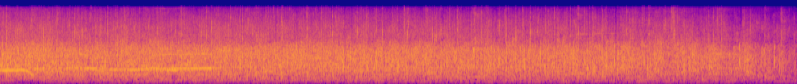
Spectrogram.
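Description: A large crowd applauds loudly, then slowly fades.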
